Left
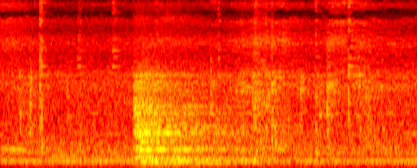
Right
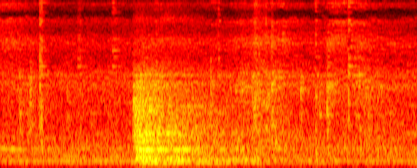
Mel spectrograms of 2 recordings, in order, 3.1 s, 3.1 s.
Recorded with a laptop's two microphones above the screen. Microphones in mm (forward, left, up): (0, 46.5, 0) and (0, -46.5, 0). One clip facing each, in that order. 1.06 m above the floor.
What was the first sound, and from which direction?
A door slam, 45° right (ahead or behind).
